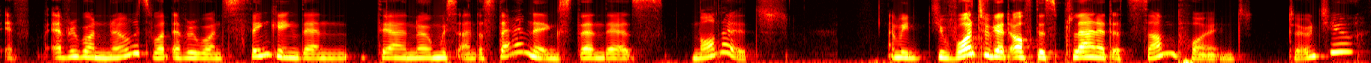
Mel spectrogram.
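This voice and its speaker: A woman voicing a curious, gentle female alien tourist in a tabletop role-play, speaking in earnest, halting bursts. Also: medium pitch, sing-song, dry recording, clean studio sound.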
